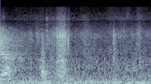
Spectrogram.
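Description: Room tone in a lecture hall: a steady low hum with faint background noise and a couple of soft clicks or rustles about a second in, after the last word of a spoken question.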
